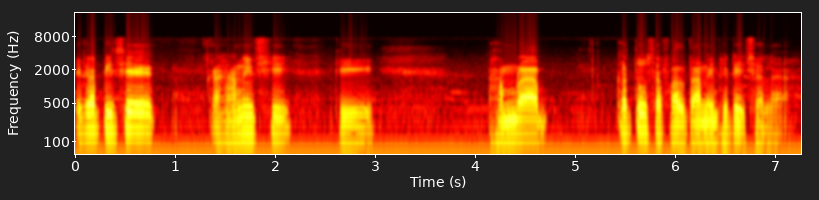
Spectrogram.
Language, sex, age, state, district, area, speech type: Maithili, male, 60+, Bihar, Sitamarhi, rural, spontaneous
